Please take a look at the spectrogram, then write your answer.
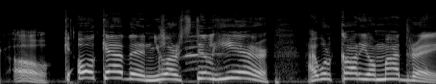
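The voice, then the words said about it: Put-on Italian accent. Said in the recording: “Is she Italian? ... I love that Italian accent.”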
